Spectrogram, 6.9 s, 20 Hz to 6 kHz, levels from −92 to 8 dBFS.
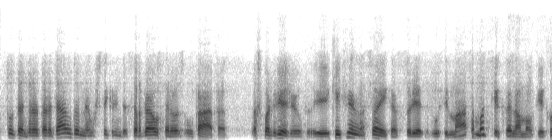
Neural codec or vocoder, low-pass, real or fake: codec, 16 kHz in and 24 kHz out, 0.9 kbps, LongCat-Audio-Codec, fine tuned four codebook decoder; 5.4 kHz; fake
